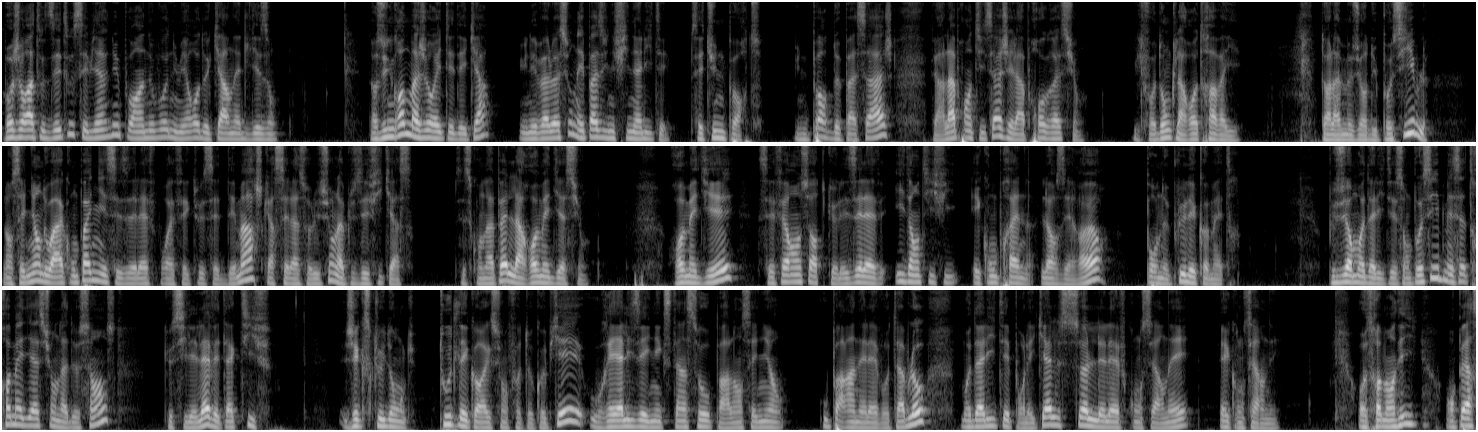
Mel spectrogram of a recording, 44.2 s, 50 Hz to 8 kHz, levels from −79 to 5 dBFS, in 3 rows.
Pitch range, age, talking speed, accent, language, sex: 110-145 Hz, 30-49, 180 wpm, French, French, male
